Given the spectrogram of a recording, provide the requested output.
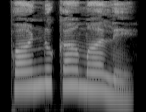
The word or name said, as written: ಪಾಂಡುಕಾಮಾಲೆ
